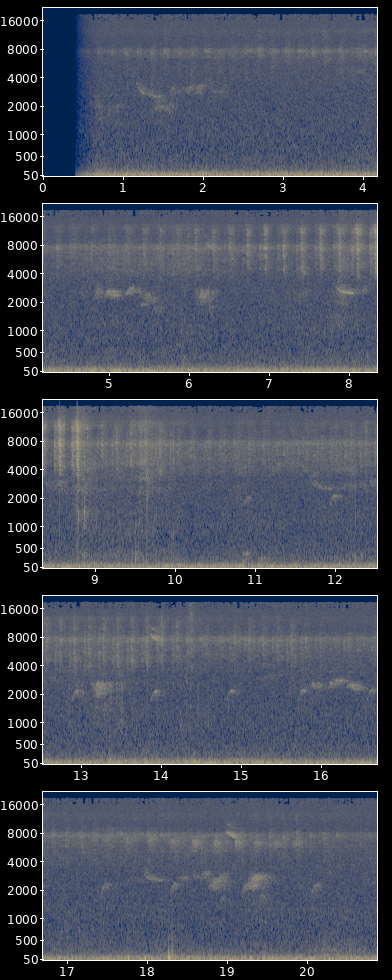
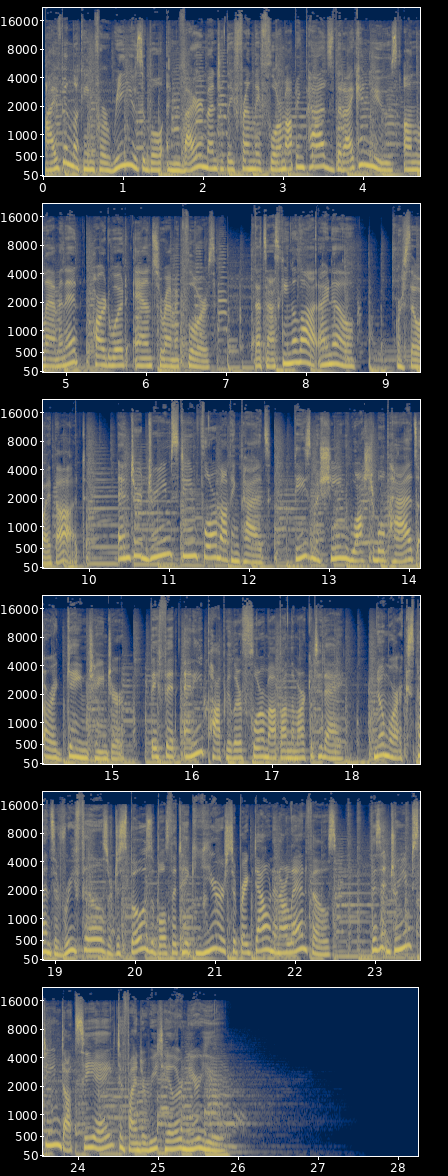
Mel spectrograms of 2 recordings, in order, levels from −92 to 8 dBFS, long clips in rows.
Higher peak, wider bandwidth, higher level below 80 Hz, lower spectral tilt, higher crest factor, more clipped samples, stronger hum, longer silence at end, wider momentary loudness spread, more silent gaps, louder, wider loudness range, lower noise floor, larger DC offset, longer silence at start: about the same, 0 dBFS vs 0 dBFS; about the same, 19.5 kHz vs over 20 kHz; about the same, -32 dBFS vs -28 dBFS; second, -1 dB/octave vs -4 dB/octave; first, 28 dB vs 12 dB; neither; neither; second, 0 s vs 2.2 s; first, 10 LU vs 6 LU; neither; second, -26 LUFS vs -13 LUFS; first, 11 LU vs 2 LU; second, -53 dBFS vs -87 dBFS; first, 0.1% vs under 0.1%; first, 0.45 s vs 0 s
